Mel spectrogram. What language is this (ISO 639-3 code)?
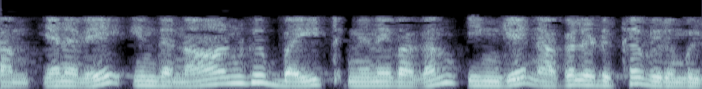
tam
